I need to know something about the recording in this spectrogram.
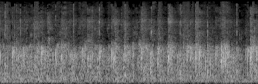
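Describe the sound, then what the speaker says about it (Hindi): A church congregation clapping their hands, a dense, continuous patter of many claps filling a hall at moderate loudness. "ताली बजा दो"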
